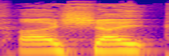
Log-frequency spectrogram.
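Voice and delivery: laughing Scottish "Oh, shite"; mock Scottish barman. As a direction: put on the barman's Scottish accent. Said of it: "and he said".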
